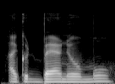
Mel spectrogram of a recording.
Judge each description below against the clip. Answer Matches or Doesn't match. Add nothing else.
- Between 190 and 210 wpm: Doesn't match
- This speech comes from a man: Matches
